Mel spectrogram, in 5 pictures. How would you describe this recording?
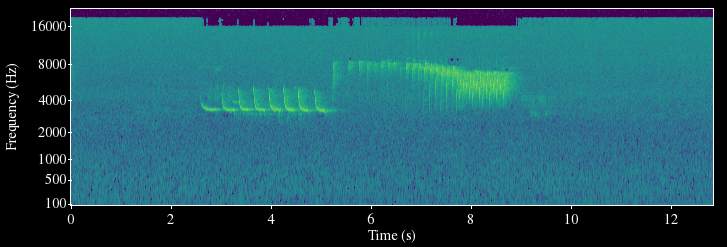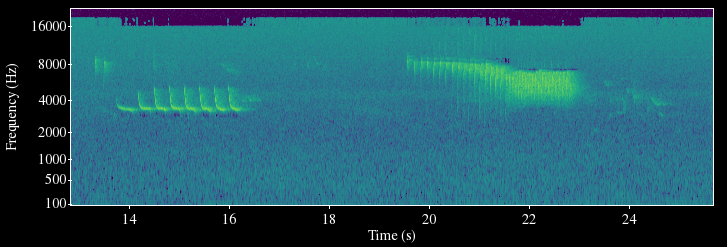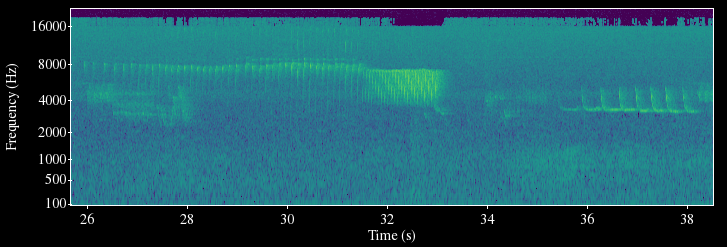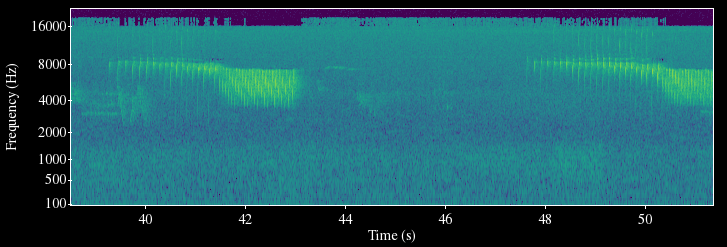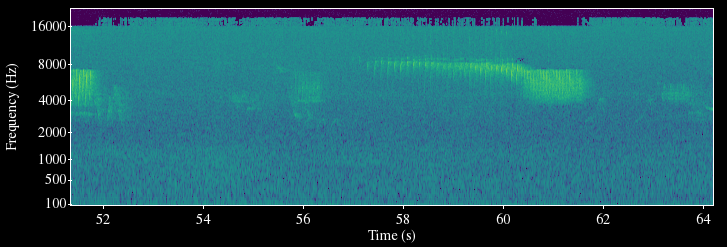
Le paysage sonore en sortant de la grotte de Banges, un pouillot siffleur en solo, grand corbeau, un peu de vent dans les feuillages et les bruits de la route des Bauges.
